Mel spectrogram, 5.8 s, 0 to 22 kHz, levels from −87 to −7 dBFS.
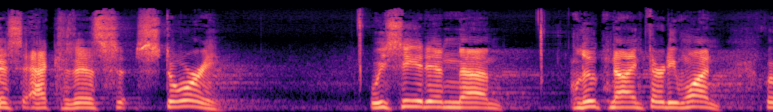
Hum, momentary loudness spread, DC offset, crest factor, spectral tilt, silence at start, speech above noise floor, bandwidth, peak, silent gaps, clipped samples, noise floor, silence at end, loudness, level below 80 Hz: none; 15 LU; under 0.1%; 20 dB; -3 dB/octave; 0 s; 35 dB; 16.5 kHz; 0 dBFS; none; under 0.1%; -54 dBFS; 0 s; -18 LUFS; -70 dBFS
